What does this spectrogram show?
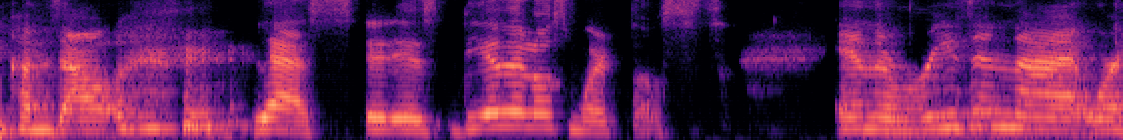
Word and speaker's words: muertos: And would you please go ahead and say it so that the right pronunciation comes out? Yes, it is muertos.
